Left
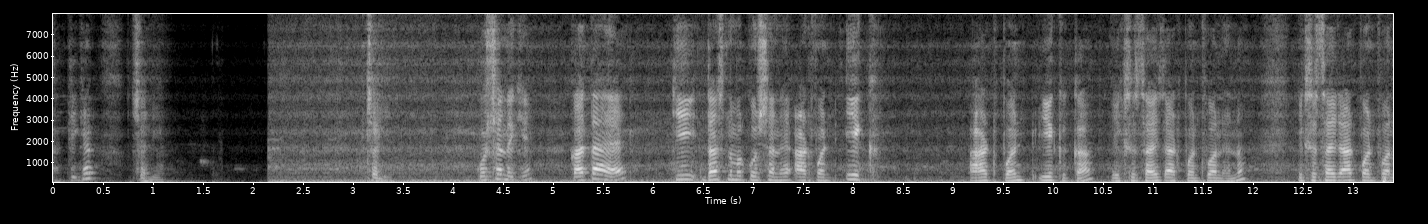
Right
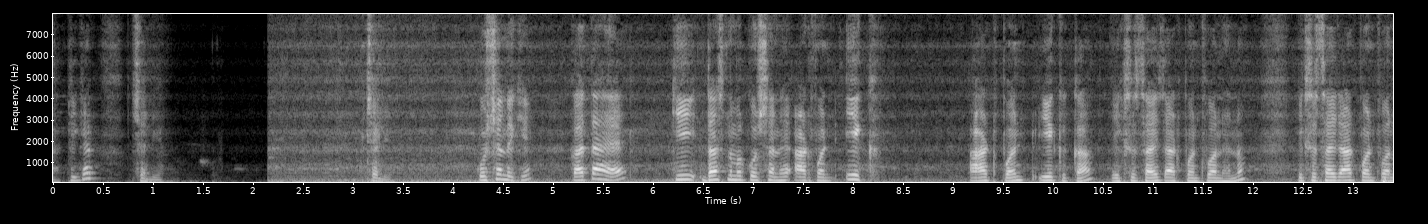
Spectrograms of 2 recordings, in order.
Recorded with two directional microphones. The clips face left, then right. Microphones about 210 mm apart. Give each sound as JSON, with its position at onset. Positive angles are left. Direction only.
{"t": 4.3, "sound": "speech", "side_deg": -30}
{"t": 5.2, "sound": "speech", "side_deg": -20}
{"t": 6.1, "sound": "speech", "side_deg": -35}
{"t": 9.1, "sound": "speech", "side_deg": -55}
